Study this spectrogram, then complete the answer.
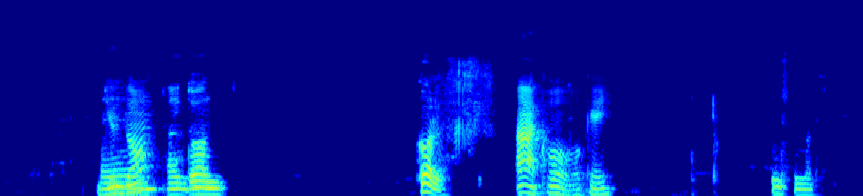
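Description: A young man speaks calmly and close to the microphone, in short bursts with pauses.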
